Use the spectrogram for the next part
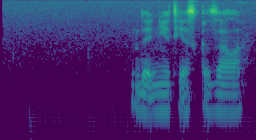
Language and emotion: Russian, neutral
